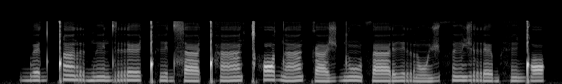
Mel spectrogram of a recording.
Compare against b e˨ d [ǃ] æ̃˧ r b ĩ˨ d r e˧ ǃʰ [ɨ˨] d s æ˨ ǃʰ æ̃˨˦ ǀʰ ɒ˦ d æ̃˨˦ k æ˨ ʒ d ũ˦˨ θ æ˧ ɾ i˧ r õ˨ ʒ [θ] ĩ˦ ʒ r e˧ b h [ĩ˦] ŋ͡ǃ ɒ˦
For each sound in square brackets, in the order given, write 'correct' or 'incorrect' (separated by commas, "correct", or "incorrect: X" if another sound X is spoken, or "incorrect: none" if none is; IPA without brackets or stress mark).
correct, incorrect: i˨, correct, incorrect: ĩ˧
